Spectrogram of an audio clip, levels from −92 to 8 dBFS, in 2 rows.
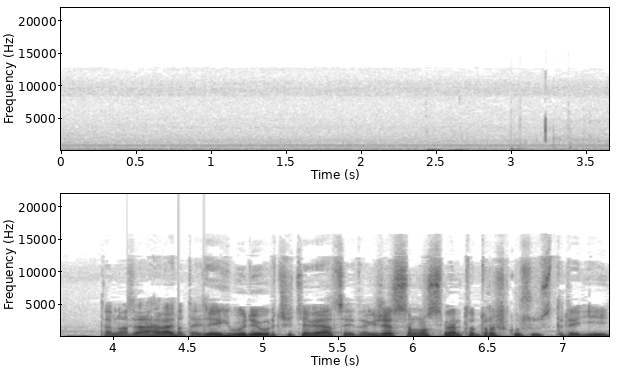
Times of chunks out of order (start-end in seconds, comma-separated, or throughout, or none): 0.85-1.54, 4.10-4.61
